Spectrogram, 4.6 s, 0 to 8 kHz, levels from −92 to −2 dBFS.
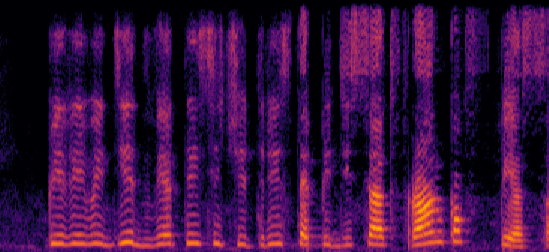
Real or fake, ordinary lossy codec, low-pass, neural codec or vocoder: fake; Opus, 16 kbps; 7.2 kHz; codec, 16 kHz, 4 kbps, FreqCodec, larger model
